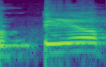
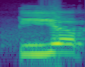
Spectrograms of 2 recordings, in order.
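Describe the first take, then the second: First: टेय with "eh" gliding to "uh"; verb pronunciation. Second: टीय with "ee" gliding to "uh"; noun pronunciation. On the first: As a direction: say टेय like "teh-uh", r silent. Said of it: "अगर verb होगा". (टेय को "टेअ" की तरह बोलकर) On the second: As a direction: say टीय like "tee-uh", r silent. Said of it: "noun होगा तो टीय पढ़ोगे". (टीय को "टीअ" की तरह बोलकर) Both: Shown as a demonstration.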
